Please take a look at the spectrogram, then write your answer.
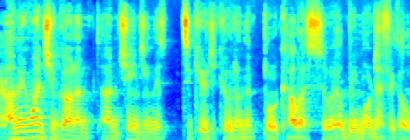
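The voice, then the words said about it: Scottish accent. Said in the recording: “your Scottish accent, which will be much more charming than my American accent”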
